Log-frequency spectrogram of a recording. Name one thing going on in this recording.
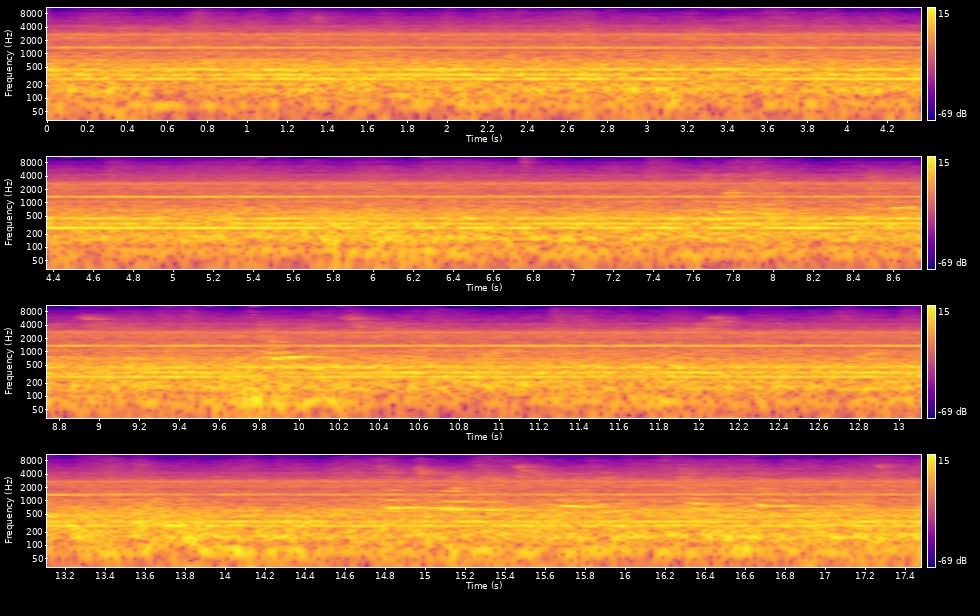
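A subway train rumbles and hums as it runs along the track.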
